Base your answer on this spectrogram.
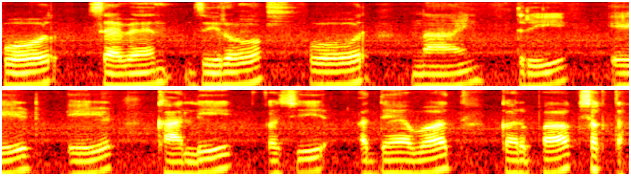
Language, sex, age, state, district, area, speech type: Goan Konkani, male, 18-30, Goa, Murmgao, urban, read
